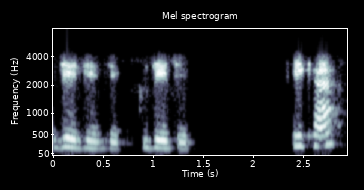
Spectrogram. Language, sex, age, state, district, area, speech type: Urdu, female, 45-60, Bihar, Gaya, urban, conversation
